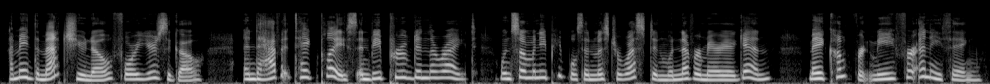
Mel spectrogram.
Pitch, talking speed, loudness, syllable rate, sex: 260 Hz, 230 wpm, -18 LUFS, 5.6 syllables/s, female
